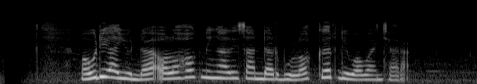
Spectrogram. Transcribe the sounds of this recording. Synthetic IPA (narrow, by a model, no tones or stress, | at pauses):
maudiajundaʔɔlɔɦɔk̚niŋalisandarbulɔkɨrdiwawaɲt͡ʃaɾa̰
